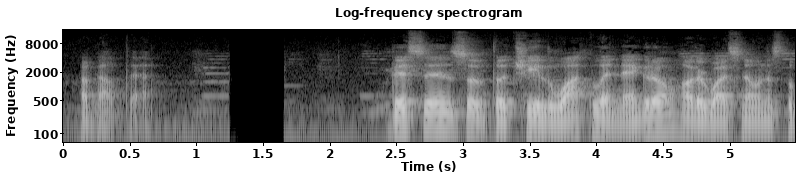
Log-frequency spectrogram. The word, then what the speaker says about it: Chilhuacle: Chiluacle is not a Spanish name, it's actually a Nahuatl name, in other words, Aztec name for this particular chili.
